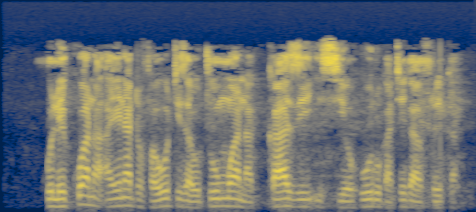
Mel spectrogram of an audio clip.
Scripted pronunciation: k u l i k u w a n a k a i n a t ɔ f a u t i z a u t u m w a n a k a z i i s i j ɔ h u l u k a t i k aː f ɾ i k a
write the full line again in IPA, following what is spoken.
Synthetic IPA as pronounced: k u l i k u w a n a ʔ a i n a t ɔ f a u t i z a u t u m w a n a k a z i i s i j ɔ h u ɾ u k a t i k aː f ɾ i k a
